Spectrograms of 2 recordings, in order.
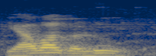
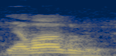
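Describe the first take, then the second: First: The vowels, including the final lu, are long. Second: It is said in a casual, reduced slang form. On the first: "లు కూడా దీర్ఘమే" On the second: "ఇలా కూడా చెప్తారు slang పరంగా"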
